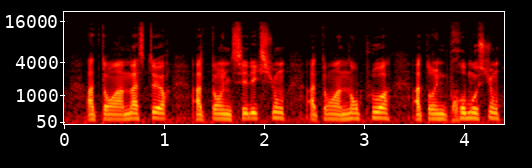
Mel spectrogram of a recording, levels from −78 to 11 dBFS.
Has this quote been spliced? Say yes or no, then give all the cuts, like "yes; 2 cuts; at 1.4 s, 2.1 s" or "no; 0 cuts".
no; 0 cuts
